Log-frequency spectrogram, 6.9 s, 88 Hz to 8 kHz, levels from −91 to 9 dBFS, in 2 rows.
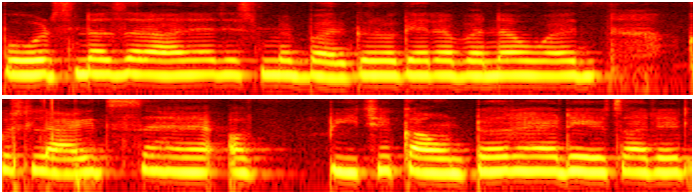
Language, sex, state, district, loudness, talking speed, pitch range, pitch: Hindi, female, Uttar Pradesh, Muzaffarnagar, -15 LUFS, 180 wpm, 230-245 Hz, 235 Hz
